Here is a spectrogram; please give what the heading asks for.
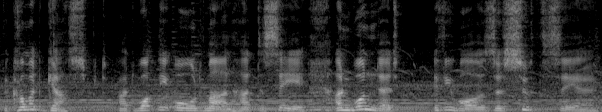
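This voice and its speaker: A man's voice: medium pitch, expressive, measured pace. A man narrating a scripted story as a dramatic storyteller. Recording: music playing under the voice.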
